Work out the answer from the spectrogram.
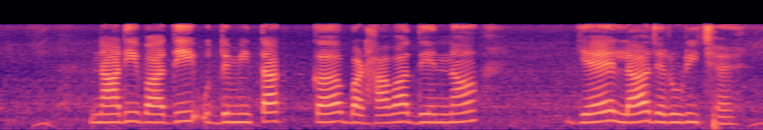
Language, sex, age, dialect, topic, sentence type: Maithili, female, 18-24, Angika, banking, statement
